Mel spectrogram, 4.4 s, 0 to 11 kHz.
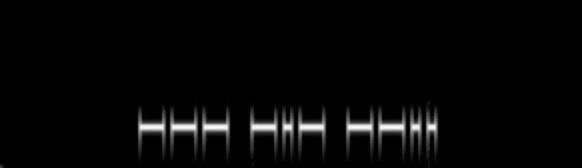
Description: Morse code, heard as a keyed tone, about 20 wpm, 700 Hz. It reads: OKZ
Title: USA Call Sign Postfixes - 3 Letters 20wpm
